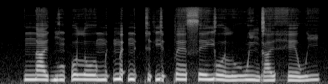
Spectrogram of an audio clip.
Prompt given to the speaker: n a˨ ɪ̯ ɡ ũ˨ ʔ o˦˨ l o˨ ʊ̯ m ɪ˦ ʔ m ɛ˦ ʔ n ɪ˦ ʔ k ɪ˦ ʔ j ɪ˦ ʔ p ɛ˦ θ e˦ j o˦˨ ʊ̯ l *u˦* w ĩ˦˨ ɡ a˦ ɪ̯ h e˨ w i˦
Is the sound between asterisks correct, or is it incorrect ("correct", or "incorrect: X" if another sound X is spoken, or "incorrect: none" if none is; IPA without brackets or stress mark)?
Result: correct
